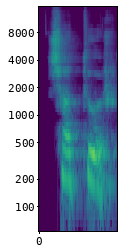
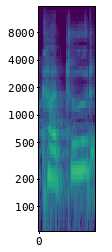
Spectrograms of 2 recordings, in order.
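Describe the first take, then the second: First: The word begins with a ch sound. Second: The word begins with a hard k sound. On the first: The speaker calls it right. "it is Chatur" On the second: The speaker calls it wrong. "it's not Khatur"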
